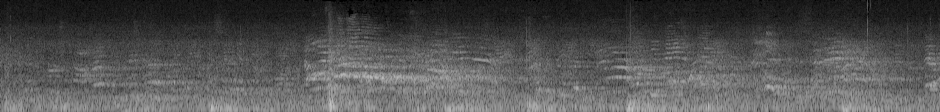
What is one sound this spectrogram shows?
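Young women shout and call to each other across a large echoing hall.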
